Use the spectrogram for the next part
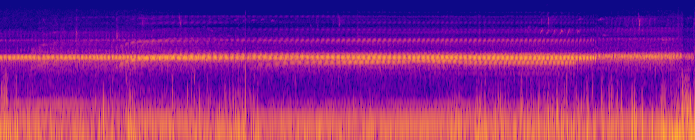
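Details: Noisy mating toads along Guildwood waterfront, passed on a ride, trilling continuously: sustained high, even, buzzing trills from more than one caller overlap and shift slightly in pitch for the whole stretch, over a low rumble of wind or traffic.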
